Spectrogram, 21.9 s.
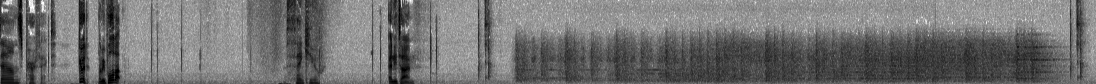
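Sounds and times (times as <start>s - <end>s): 
speech: 0.0s - 2.6s, 5.7s - 6.5s, 7.8s - 8.4s
movie thundersnow storm sound effects: 10.3s - 18.8s.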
